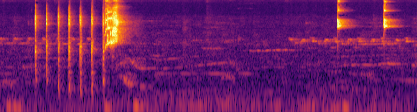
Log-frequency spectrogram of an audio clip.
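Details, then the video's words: Lovebird calling with 'ngetik' ticking: a row of six sharp, evenly spaced clicks, then a short harsh buzzy burst; two more brief high chips follow after a pause, over a quiet low hum. "Burung Lovebird Memanggil Di sertai Ngekek, Di Awali ngetik lanjut ngekek"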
